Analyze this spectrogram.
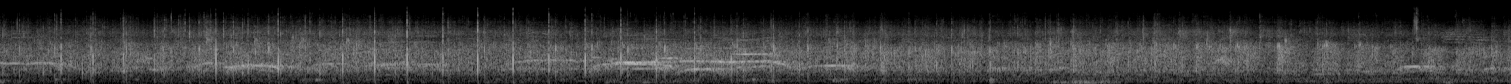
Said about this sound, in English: Let's applaud them all.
